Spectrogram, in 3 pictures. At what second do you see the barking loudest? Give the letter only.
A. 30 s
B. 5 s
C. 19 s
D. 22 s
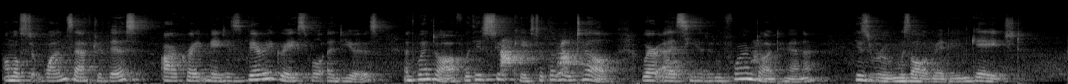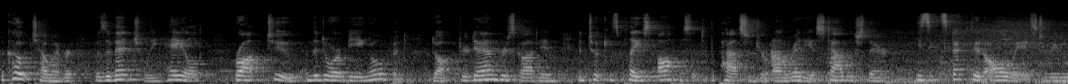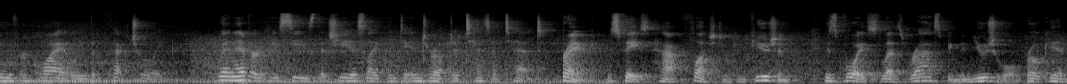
B.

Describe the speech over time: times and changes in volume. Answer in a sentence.
The talking can be heard from 0.0 to 31.9 s, at a steady volume.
